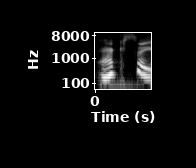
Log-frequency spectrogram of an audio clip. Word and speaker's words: Exa: Is that how you say it? Exa? – Exa. E-X-A.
